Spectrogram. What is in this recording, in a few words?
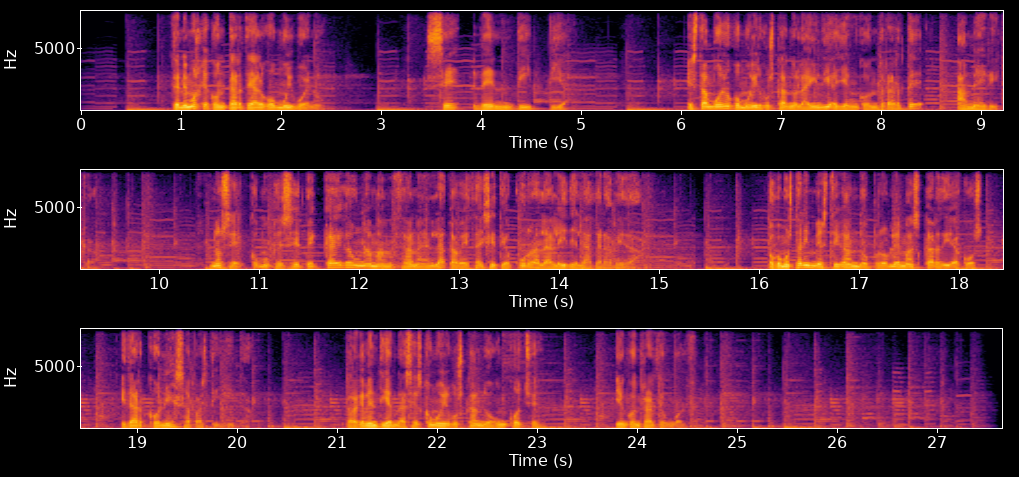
male spanish car comercial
